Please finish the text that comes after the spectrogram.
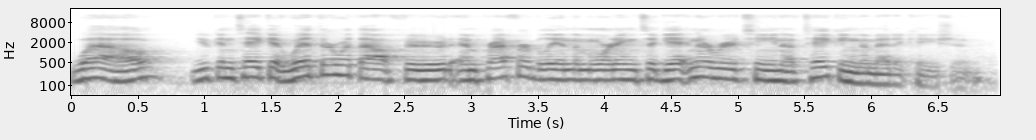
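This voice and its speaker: A man's voice: a little high, normal speed, natural voice. A man playing a patient, explanatory health-care puppet in a scripted educational show. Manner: explanatory, instructional. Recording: roomy echo.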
